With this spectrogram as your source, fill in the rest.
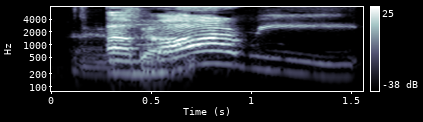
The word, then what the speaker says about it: Amari: Amari. Amari. That's how you say it. I did say it right the first time.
